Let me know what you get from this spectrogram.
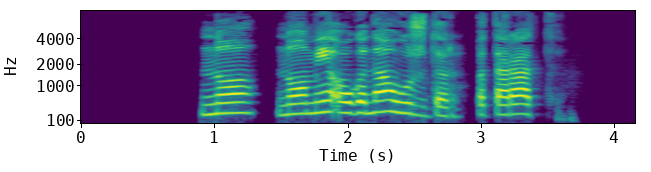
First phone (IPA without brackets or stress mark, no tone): n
